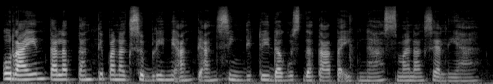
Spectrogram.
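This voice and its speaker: A woman acting a gentle, well-bred young lady in a radio drama, soft and polite. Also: medium pitch, steady tone, moderate pace, close to an everyday voice. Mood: gentle, hopeful.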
